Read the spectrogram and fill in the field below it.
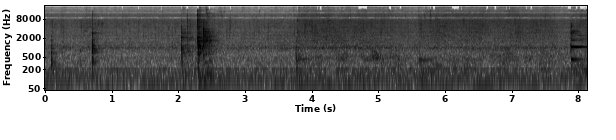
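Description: Tomatoes and spices stirred and frying in a pan for yakhni pulao, a steady soft sizzle with occasional scraping clinks of the spoon against the pot, no talking.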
